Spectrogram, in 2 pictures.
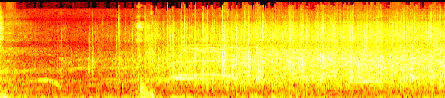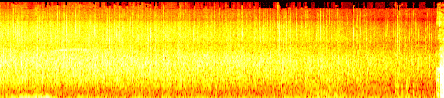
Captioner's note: applause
